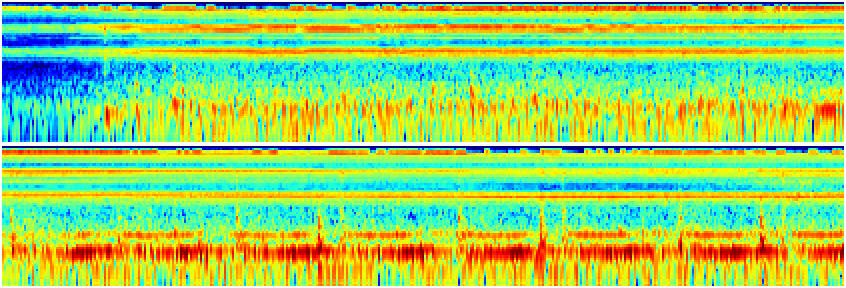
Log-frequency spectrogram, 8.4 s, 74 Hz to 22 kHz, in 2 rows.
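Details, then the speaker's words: 1970 Plymouth Duster, reinstalled motor with a new filter: steady motor drone with a light regular click about twice a second. The linkage does not rub on anything and it parks properly, so it is operating normally. "good it's going around and around we don't hear it um the linkage rubbing on anything under there"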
